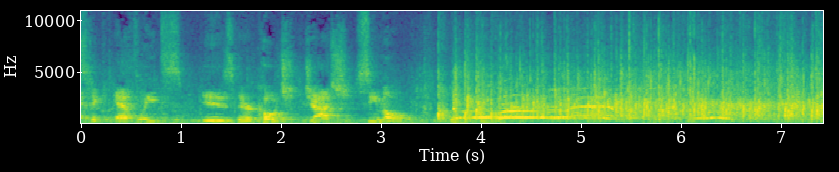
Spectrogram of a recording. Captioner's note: audience cheering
